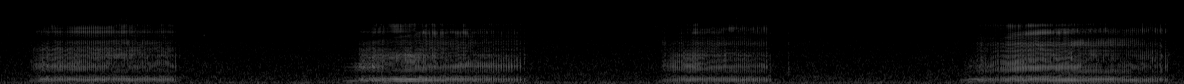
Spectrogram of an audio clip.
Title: Funny Cats Sleep Snoring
